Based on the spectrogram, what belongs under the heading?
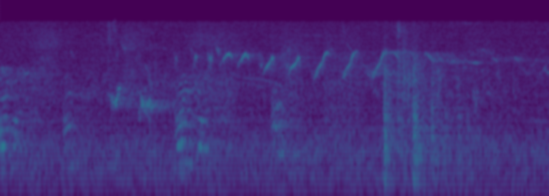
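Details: Brahminy starling flock, a quick descending-stepped series of short high whistled notes followed by a harsh burst, amid scattered softer calls.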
